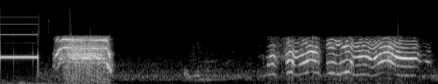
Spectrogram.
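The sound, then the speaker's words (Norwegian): An answering machine beep plays from a tape player: a steady electronic tone, then a short harsh buzzy burst, then a longer wavering, voice-like warble. “La oss høre på telefonsvareren, Tore. Du har lagt den klar I båndspilleren.”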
